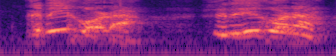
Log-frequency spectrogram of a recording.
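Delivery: very high, loud panicked cry, slow on the last words; urgently hide the boy; frantic shout. Acted. Giant's wife urging Jack to hide in the oven, high panicked shout. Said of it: "φώναξε στο Τζακ".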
